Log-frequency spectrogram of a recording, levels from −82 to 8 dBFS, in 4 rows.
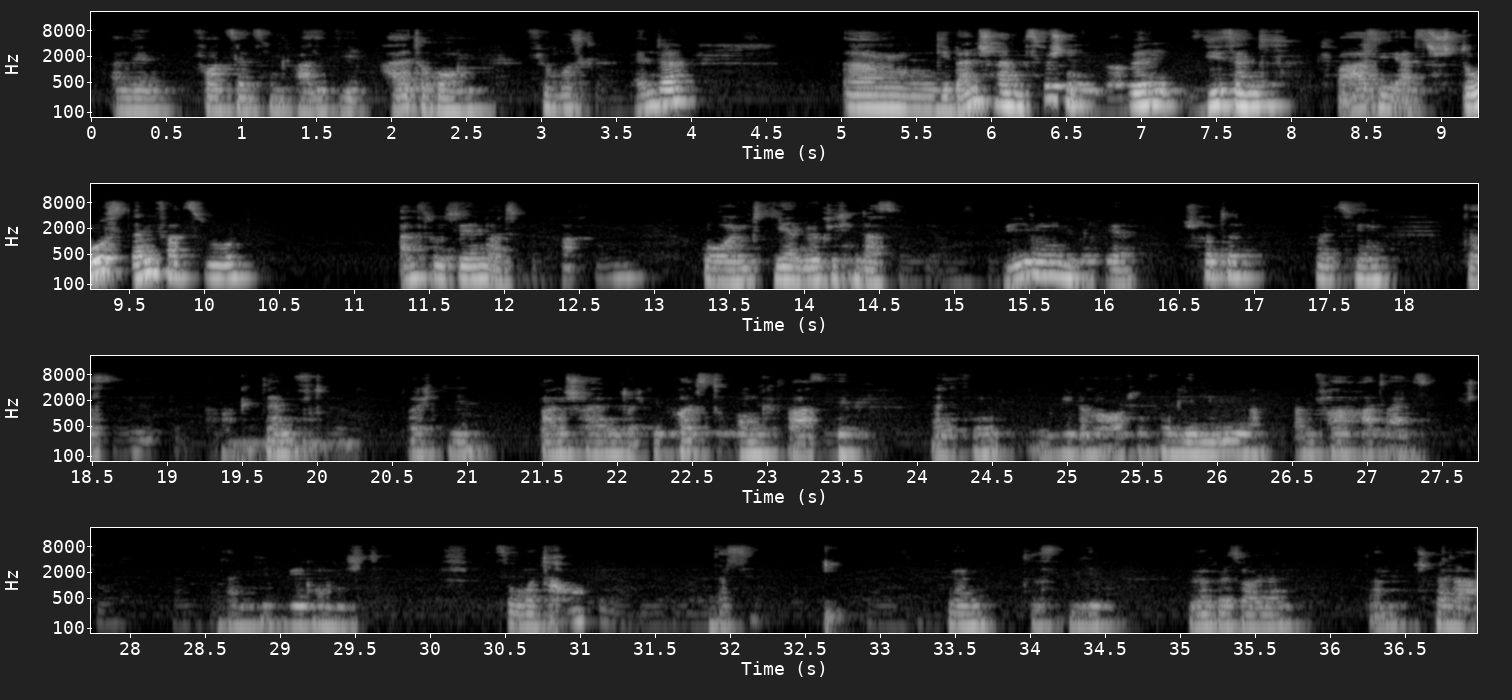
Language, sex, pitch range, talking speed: German, male, 110-140 Hz, 100 wpm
